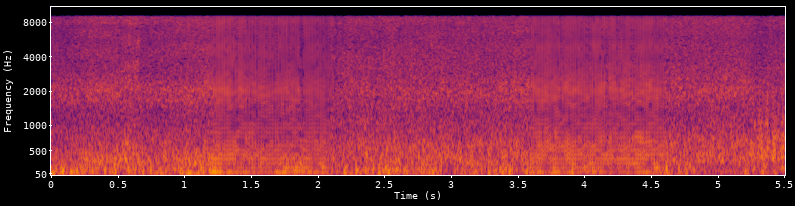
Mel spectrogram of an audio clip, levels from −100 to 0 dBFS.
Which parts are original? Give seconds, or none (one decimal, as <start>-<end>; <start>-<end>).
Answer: 0.0-1.2; 2.1-3.6; 4.6-5.5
